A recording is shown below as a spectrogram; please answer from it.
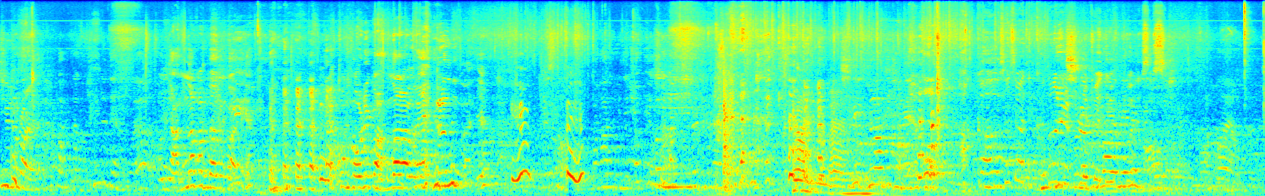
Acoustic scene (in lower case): cafe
